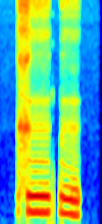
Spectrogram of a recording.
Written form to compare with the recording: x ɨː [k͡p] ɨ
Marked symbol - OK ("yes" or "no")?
yes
